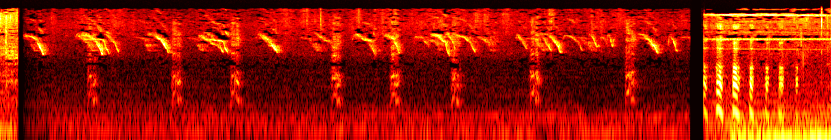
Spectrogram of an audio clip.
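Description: Chickens clucking: a string of short calls, about three a second, that starts and stops abruptly.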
